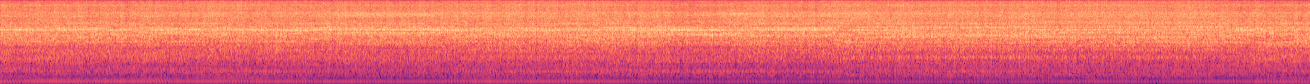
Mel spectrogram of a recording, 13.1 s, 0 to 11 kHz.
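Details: 3000GT/Stealth twin-turbo idling, camera panned underneath the car: a thin high whine near 3 kHz over the engine hum, apart from the known lifter tick at startup; source on one side of the motor, unidentified.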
